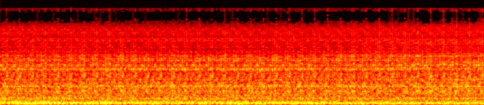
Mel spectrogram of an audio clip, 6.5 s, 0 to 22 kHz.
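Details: 2007 Dodge at idle: rough, uneven chuffing and hiss over the low engine rumble, consistent with heavy crankcase blow-by; cause suspected, not confirmed.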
